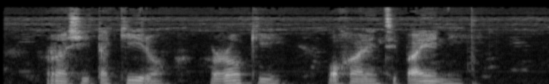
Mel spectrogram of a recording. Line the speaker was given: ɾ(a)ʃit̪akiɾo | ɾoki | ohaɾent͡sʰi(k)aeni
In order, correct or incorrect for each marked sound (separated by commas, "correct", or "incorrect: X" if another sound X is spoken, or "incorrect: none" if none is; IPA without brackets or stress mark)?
correct, incorrect: p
